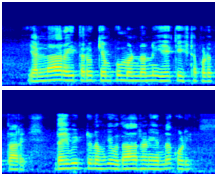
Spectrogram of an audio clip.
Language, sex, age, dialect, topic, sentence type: Kannada, male, 25-30, Central, agriculture, question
